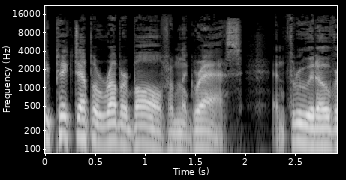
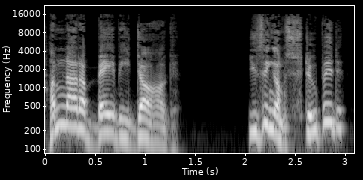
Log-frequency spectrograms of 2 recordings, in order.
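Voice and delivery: put-on offended boy; 9 semitones higher than usual. Benji voiced, offended.

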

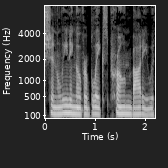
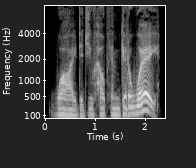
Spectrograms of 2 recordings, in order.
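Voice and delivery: menacing man; 2 semitones lower than usual. Acted. Pierce interrogates her.

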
